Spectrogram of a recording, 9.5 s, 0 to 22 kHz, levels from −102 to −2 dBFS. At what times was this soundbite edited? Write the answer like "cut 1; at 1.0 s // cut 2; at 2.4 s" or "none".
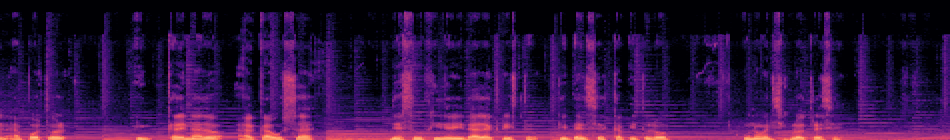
cut 1; at 8.4 s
